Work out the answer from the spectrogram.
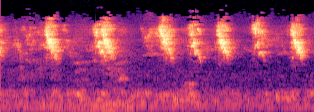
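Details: Song thrush singing seven short, sharp high notes spaced roughly evenly, about two per second, over a steady low background noise.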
